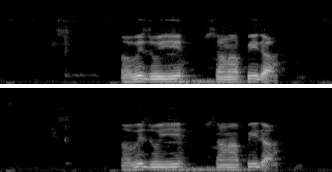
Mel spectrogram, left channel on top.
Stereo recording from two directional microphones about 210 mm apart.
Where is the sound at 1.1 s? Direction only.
25° left (ahead or behind).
